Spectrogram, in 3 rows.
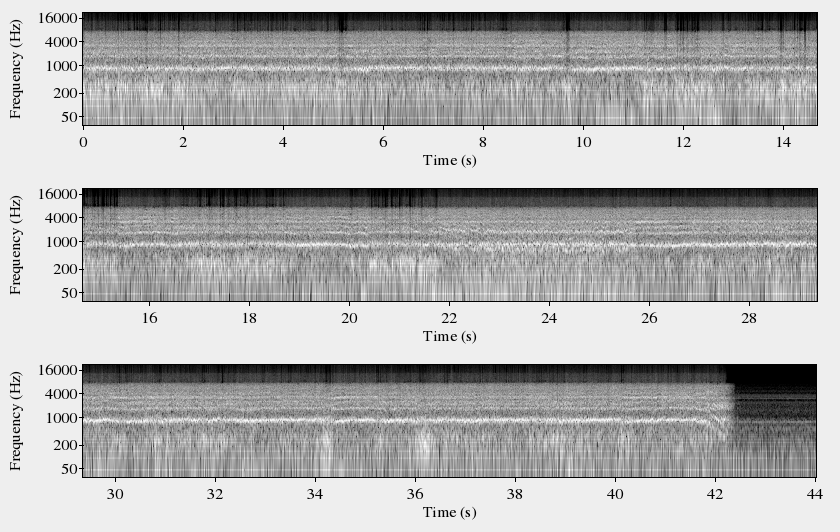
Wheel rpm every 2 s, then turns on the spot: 230, 230, 230, 230, 230, 220, 230, 230, 230, 230, 230, 200, 200, 220, 220, 230, 230, 230, 230, 230, 210, 10.
none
